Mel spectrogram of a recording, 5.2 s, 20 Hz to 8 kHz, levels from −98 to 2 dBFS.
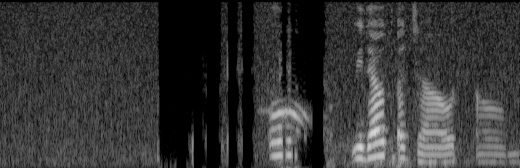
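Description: Overdone noise removal runs through the whole clip. A noise reducer set far too aggressively has cut individual frequency bands whenever they came close to its noise estimate, and the quieter parts of the speech were removed along with the noise. The background between phrases collapses to near silence dotted with twinkling, chirpy specks, and the voice's softer detail is hollowed out.

Other side's voice leaking through appears as four brief fragments of a second, much fainter voice, at 1.56 to 1.62 s, 1.91 to 1.97 s, 2.22 to 2.32 s and 2.78 to 2.83 s. Each lasts roughly 50 to 100 ms and sits around 30 to 35 dB below the main speech. The likely cause is a loudspeaker on the talker's end playing the far side, with an echo canceller that failed to remove all of it from the microphone, so short scraps slip through.

Background gated by the echo canceller appears at 1.62 to 2.21 s and again at 2.37 to 2.55 s. 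While the loudspeaker signal was active, the canceller pulled the microphone down hard, by about 40 dB at its deepest. The room tone dips out for about half a second in the first stretch and about 150 ms in the second. It then snaps back when the canceller releases, which makes the background pump in and out.

Speech suppressed in double talk follows from 2.84 to 3.26 s, just after the last leaked fragment. The talker's own voice drops sharply, by around 40 dB at its deepest, over about 400 ms. This is likely the echo canceller failing to separate near-end speech from the loudspeaker echo while both sides talked at once, and turning both down together. The call's microphone path, with its bass roll-off and nothing above 8 kHz, is normal.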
